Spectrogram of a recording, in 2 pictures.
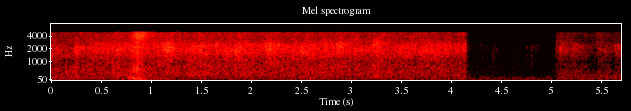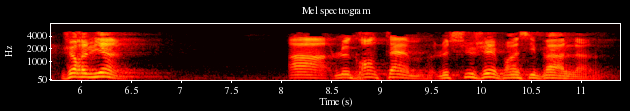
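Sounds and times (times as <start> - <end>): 
congregation applauding during a French-language church service: 0.0 - 6.2
speech: 5.8 - 6.6, 8.6 - 11.3.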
